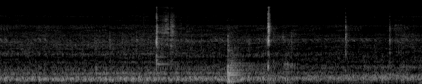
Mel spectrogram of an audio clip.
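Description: Metal spatula stirring and mashing spiced potato in a hot metal kadai over the fire, the oil sizzling steadily. A few sharp clinks sound as the spatula strikes the pan.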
